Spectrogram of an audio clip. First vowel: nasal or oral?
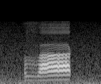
oral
